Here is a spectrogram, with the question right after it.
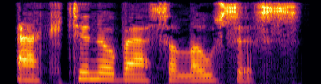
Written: actinobacillosis

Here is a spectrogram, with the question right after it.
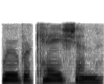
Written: rubrication

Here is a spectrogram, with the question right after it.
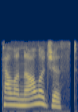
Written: palynologist

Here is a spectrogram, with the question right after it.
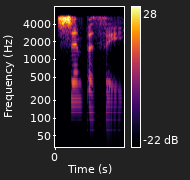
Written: sympathy

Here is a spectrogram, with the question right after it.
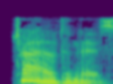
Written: childness

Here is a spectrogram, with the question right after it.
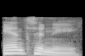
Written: Antony

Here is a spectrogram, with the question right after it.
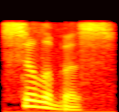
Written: syllabus

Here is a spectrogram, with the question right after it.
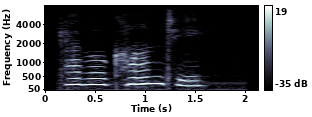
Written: Cavalcanti

